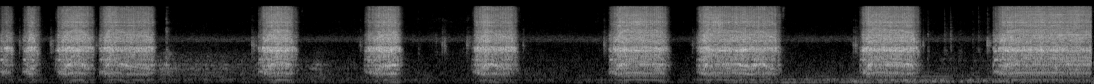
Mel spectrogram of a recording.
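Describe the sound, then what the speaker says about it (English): Sewing machine stitching a seam on a cotton t-shirt being made into a child's romper, heard as loud, close bursts of rapid whirring, each lasting about a second, separated by short quiet pauses. "Then you're going to sew this seam and do the other sleeve."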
